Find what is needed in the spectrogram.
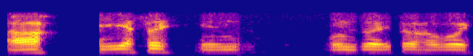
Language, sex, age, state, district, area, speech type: Assamese, male, 18-30, Assam, Barpeta, rural, conversation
